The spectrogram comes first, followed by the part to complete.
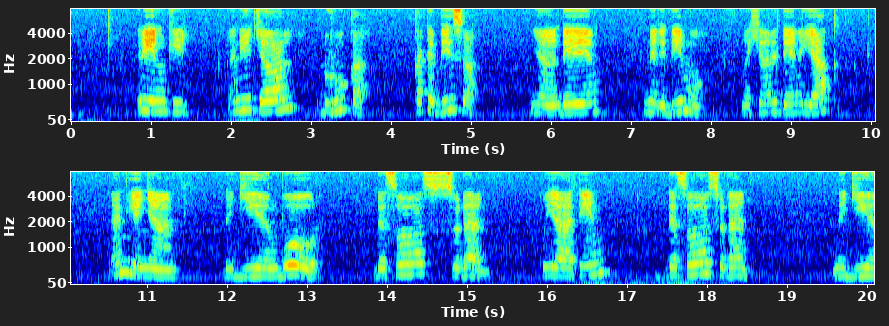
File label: Narrator, dinka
